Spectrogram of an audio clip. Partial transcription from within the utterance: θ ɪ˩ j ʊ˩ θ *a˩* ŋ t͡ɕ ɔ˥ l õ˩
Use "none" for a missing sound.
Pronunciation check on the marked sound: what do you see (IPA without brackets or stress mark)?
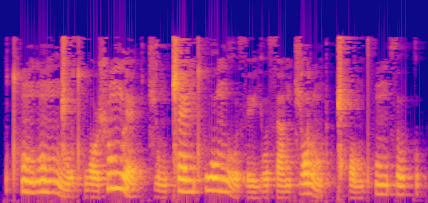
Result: a˩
